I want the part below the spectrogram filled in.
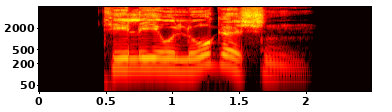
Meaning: inflection of teleologisch: 1. strong genitive masculine/neuter singular 2. weak/mixed genitive/dative all-gender singular 3. strong/weak/mixed accusative masculine singular 4. strong dative plural
- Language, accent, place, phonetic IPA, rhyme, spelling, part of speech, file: German, Germany, Berlin, [teleoˈloːɡɪʃn̩], -oːɡɪʃn̩, teleologischen, adjective, De-teleologischen.ogg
